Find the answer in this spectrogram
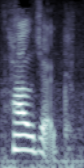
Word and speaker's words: Havlicek: Havlicek. There we go. Thank you, Kevin Harlan. Kevin Harlan, you suck. Nice shot by Kevin Havlicek. Right, Havlicek.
